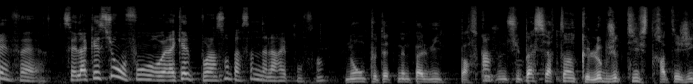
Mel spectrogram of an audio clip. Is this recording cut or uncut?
uncut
